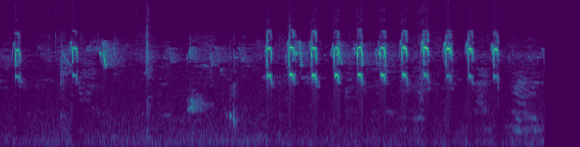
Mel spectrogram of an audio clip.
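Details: Grey francolin (Francolinus pondicerianus) chicks calling their mother with thin, high peeping calls, first scattered, then a steady run of about a dozen sharp cheeps, roughly three per second.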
